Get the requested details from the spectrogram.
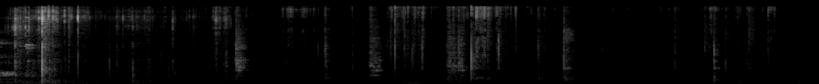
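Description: Chicken skin crackles softly as it singes over a gas flame.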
